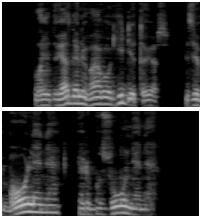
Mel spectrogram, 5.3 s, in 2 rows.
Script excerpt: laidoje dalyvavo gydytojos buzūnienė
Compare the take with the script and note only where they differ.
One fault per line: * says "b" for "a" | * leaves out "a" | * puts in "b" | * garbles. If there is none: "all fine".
* puts in "zibolienė ir"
